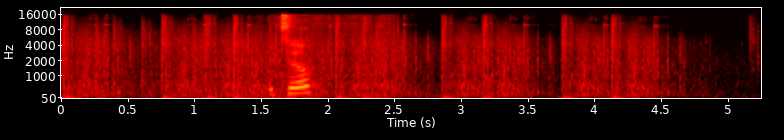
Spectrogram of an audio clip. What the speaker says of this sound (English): He has a minigun, so shoot him with the AR.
